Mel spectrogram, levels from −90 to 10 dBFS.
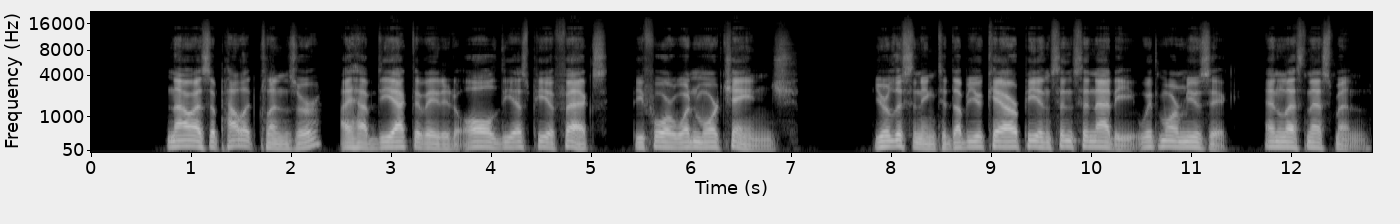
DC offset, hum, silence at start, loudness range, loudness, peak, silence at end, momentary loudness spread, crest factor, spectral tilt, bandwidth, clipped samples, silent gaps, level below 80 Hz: under 0.1%; none; 0.75 s; 2 LU; -24 LUFS; -4 dBFS; 0 s; 11 LU; 20 dB; -5.5 dB/octave; 16 kHz; under 0.1%; none; -52 dBFS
